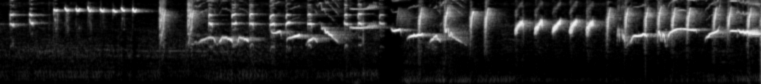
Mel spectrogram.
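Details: Purple-throated sunbird song used as a training recording: clipped high chips, a thin sustained whistle, then busy twittering with repeated upward-flicked notes, clean and without background noise.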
